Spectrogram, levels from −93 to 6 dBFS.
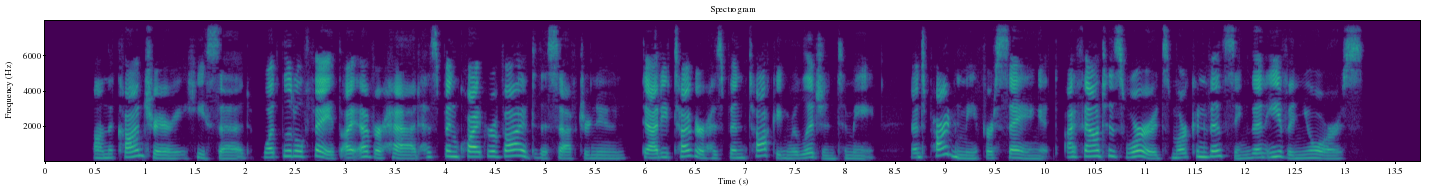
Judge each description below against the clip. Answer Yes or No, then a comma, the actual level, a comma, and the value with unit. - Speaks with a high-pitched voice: Yes, high, 225 Hz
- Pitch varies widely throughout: Yes, wide, 7.2 semitones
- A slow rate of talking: No, average, 175 wpm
